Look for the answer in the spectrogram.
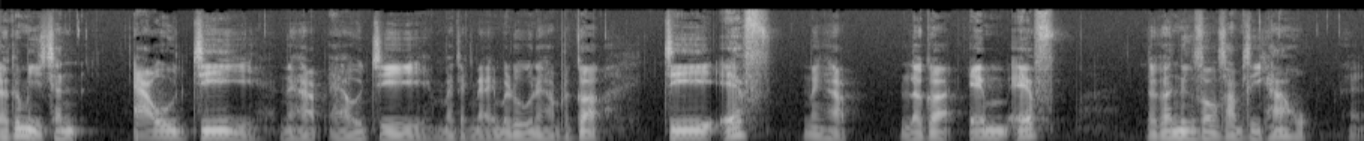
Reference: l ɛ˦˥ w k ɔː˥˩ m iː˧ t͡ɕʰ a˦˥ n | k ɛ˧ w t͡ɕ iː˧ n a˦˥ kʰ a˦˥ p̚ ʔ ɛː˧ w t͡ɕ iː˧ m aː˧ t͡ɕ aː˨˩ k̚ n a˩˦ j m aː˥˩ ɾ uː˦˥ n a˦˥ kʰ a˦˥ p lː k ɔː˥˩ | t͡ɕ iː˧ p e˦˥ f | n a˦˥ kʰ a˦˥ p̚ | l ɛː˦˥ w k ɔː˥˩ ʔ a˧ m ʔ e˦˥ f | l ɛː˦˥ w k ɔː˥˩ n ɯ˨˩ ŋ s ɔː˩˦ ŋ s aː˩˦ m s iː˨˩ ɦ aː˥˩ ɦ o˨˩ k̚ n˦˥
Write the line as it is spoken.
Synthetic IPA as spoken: l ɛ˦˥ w k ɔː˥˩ m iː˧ t͡ɕʰ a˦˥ n | ʔ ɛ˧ w t͡ɕ iː˧ n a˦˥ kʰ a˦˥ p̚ ʔ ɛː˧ w t͡ɕ iː˧ m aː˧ t͡ɕ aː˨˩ k̚ n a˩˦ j m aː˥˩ ɾ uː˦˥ n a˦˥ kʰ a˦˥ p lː k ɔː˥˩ | t͡ɕ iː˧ ʔ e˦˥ f | n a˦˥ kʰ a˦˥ p̚ | l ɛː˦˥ w k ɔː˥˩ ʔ e˧ m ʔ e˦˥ f | l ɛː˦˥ w k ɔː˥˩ n ɯ˨˩ ŋ s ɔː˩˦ ŋ s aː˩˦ m s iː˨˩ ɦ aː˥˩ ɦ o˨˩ k̚ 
